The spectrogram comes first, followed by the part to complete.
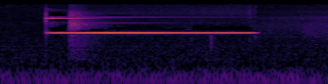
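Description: A single steady electronic beep, high-pitched, lasting about a second and a half and cutting off abruptly.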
